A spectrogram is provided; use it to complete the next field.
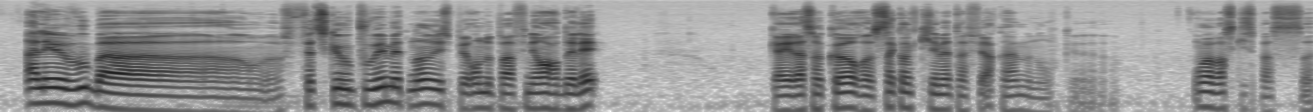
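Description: A man speaks at a moderate pace in a medium pitch, with ordinary pitch variation, big swings in loudness, and long, frequent pauses. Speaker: gaming video creator. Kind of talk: let's play commentary. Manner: halting, stumbling over words; casual, animated.

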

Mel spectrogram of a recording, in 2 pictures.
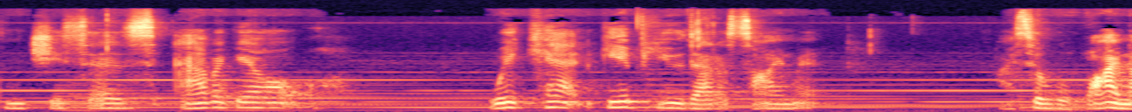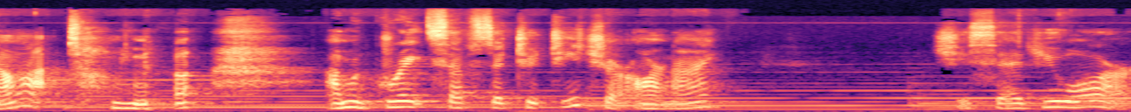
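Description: Clear music plays in the background as a woman with an American accent speaks at a very slow pace. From Texas, USA. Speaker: storyteller. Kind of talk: personal storytelling, first-person narration. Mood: wry, humorous. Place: home room.

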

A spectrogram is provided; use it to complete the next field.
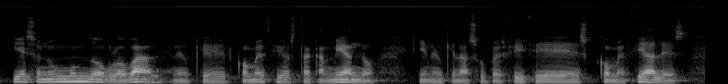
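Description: In a dark, mellow tone and a fairly low pitch, a man speaks slowly-ish, at a fairly slow pace, with monotone, flat intonation. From Spain, Cantabria (Torrelavega); Cantabria, Spain. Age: 30s. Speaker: local politician, deputy mayor. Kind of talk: TV interview. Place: studio. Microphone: lapel.

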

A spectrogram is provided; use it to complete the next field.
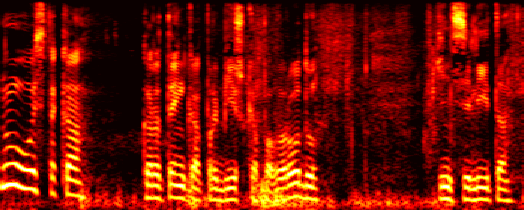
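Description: At a moderate pace, a man talks with ordinary pitch variation and long, frequent pauses, the sound dry with no echo and light background noise behind him. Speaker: village life vlogger and gardener; village life vlogger. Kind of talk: narrated walking tour of a vegetable garden. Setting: outdoors in a garden. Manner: casual, chatty with hesitations. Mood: relaxed, wrapping up. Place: garden. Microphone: phone near.

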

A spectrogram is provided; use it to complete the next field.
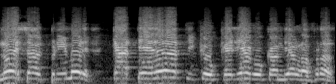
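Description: The voice is raised and projected, with ordinary pitch variation. Light background noise can be heard. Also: man. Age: old. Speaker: folk improvising poet. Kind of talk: improvised verse duel. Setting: outdoors. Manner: measured rhymed verse. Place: stage.

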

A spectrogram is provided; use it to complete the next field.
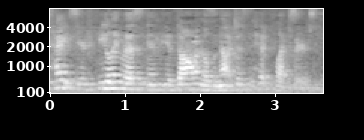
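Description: Room echo is audible as a woman talks at a moderate pace. There is light background noise. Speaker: fitness instructor. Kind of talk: workout instruction. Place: gym. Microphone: camera far.

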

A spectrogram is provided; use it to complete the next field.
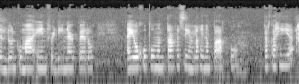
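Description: Weary tone from a high-pitched woman at a moderate pace, light background noise. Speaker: vlogger. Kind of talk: casual vlog chat. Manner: weary, drained voice while lying down. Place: home room. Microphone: phone near.

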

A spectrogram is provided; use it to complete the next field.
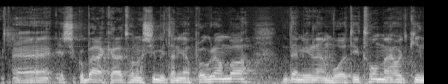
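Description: Someone talks at a very fast pace over light background noise. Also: man. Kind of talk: interview answer. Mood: friendly, reminiscing. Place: workshop.

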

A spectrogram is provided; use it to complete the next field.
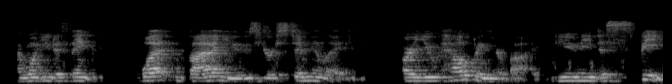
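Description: Audible room echo and light background noise surround this woman. She speaks at a fairly slow pace with a fairly low pitch. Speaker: yoga teacher. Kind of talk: class instruction. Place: home room. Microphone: camera far.

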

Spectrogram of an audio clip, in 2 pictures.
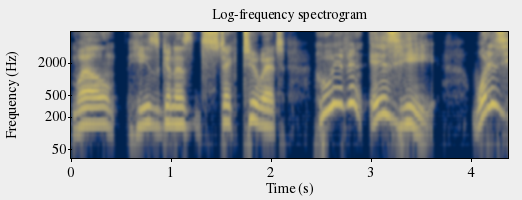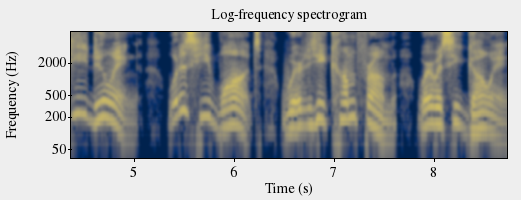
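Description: In a very clean recording with a silent background and a dry, close sound with no echo, a man speaks at a fairly slow pace. His fairly high voice has big pitch swings and a slightly mellow tone.

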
